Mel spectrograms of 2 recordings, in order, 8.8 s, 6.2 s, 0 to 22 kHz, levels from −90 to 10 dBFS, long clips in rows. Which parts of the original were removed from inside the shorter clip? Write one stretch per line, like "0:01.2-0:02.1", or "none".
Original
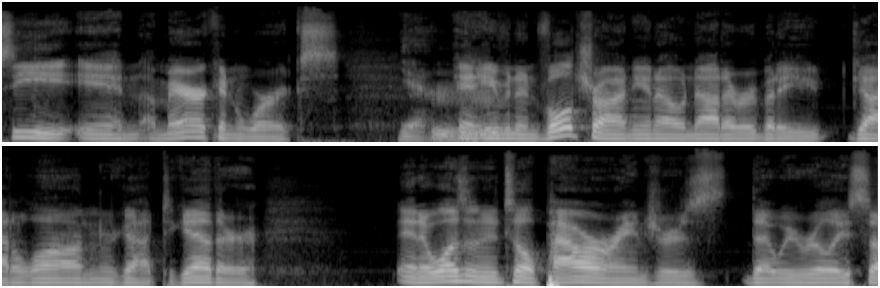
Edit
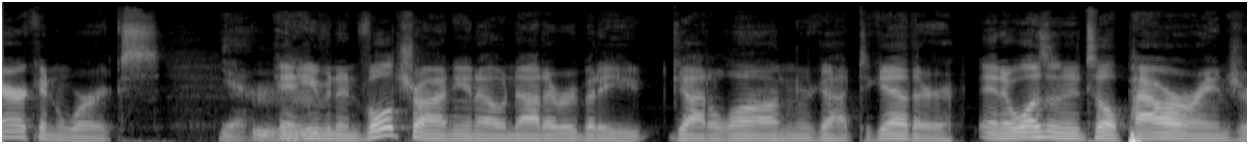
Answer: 0:05.7-0:06.3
